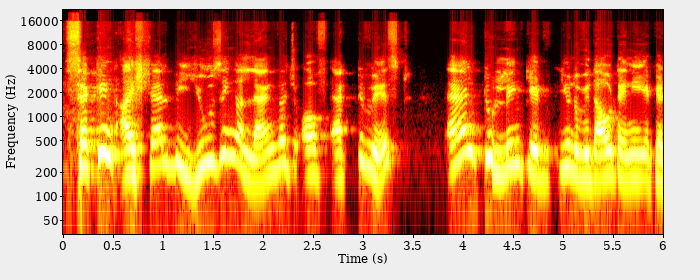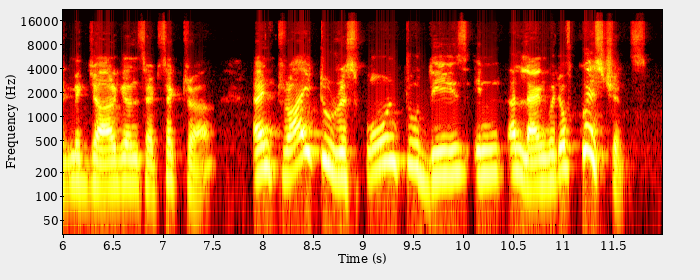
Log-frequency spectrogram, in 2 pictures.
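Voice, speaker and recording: A man's voice: high voice, big pitch swings, a little mellow, slightly rough. Indian man speaking through a headset. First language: Hindi. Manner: measured, frequent hesitations. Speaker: panel speaker. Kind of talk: academic talk on a video call. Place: home room.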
